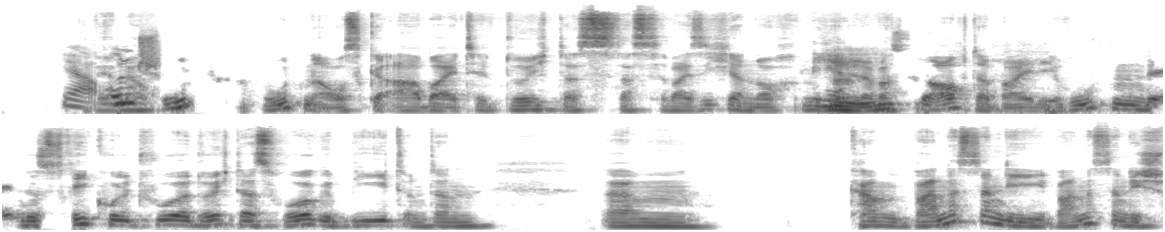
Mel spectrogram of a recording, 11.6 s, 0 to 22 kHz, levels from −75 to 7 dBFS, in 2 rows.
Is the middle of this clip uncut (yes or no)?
yes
